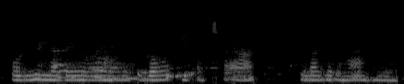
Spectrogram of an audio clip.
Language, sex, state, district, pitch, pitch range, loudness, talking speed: Hindi, female, Uttar Pradesh, Gorakhpur, 200 Hz, 200-205 Hz, -41 LUFS, 135 wpm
